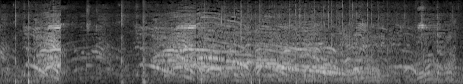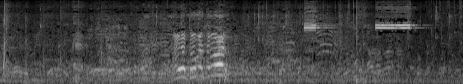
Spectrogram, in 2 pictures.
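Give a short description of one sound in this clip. A referee blows a whistle in short blasts.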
